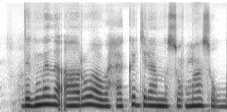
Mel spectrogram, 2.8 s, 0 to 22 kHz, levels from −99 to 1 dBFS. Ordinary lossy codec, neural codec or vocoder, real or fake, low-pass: none; autoencoder, 48 kHz, 32 numbers a frame, DAC-VAE, trained on Japanese speech; fake; 19.8 kHz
